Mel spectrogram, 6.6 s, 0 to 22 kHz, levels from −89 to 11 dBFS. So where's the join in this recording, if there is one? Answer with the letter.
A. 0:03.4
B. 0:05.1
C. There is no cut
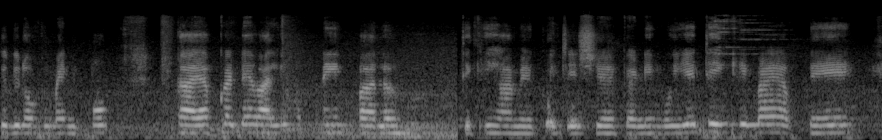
A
